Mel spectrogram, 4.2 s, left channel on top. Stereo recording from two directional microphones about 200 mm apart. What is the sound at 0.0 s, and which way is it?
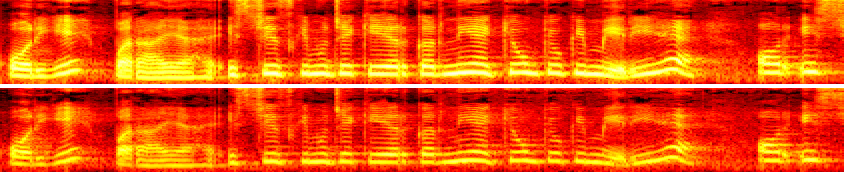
Speech, 45° left (ahead or behind).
